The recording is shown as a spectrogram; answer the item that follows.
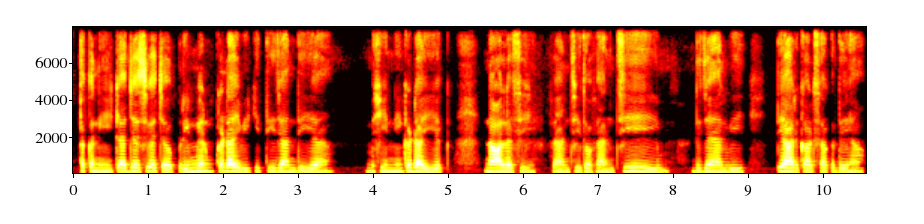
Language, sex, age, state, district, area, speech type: Punjabi, female, 45-60, Punjab, Jalandhar, urban, spontaneous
